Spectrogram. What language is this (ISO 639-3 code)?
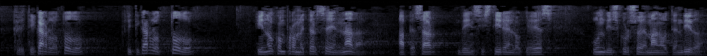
spa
